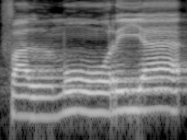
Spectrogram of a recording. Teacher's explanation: ri di sini adalah tarkik, dibacanya tipis.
